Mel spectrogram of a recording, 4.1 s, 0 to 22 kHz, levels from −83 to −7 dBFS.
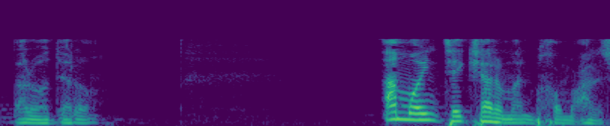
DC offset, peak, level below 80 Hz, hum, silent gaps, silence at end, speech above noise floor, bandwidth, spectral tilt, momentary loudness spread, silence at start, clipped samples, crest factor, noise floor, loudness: under 0.1%; -12 dBFS; -52 dBFS; none; none; 0 s; 50 dB; 6.4 kHz; -5.5 dB/octave; 13 LU; 0.1 s; under 0.1%; 22 dB; -81 dBFS; -31 LUFS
